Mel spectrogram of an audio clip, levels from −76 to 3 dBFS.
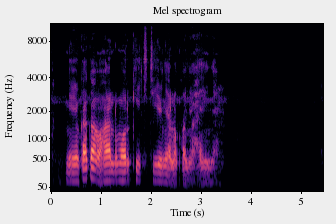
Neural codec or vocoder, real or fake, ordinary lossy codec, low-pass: vocoder, 22.05 kHz, 80 mel bands, HiFi-GAN; fake; none; none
